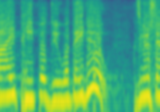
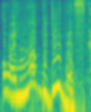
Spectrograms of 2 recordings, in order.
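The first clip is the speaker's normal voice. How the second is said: mock delight; 4 semitones higher than usual. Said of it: "How many wake up in the morning".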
